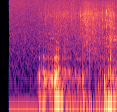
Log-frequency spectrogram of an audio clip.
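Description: Low, irregular bumps and rumbles of handling noise close to the microphone, with faint rustling, starting under a second in after a moment of faint hiss.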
